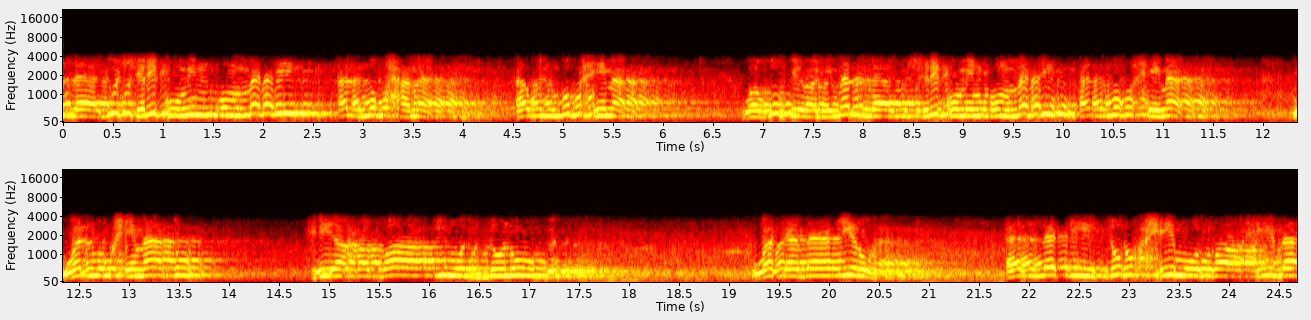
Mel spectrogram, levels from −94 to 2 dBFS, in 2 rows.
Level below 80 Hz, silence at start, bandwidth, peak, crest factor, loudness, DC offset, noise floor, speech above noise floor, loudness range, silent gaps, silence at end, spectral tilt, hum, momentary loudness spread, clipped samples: -54 dBFS; 0 s; 4.1 kHz; -6 dBFS; 12 dB; -19 LUFS; under 0.1%; -40 dBFS; 22 dB; 3 LU; none; 0 s; -10.5 dB/octave; none; 14 LU; under 0.1%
